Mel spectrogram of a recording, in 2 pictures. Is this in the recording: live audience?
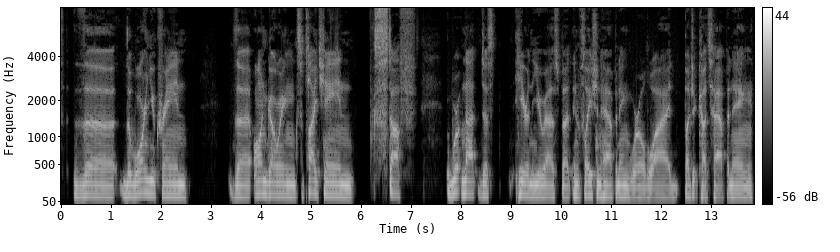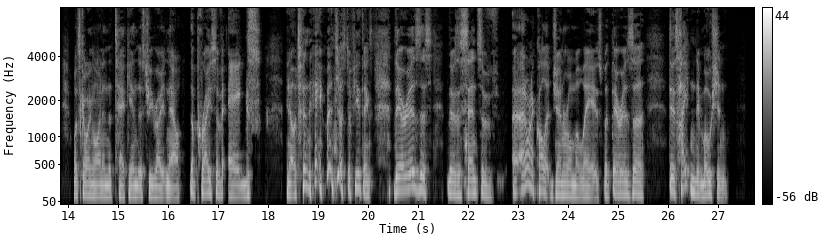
no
